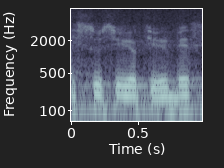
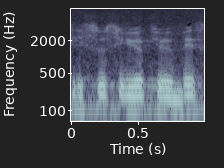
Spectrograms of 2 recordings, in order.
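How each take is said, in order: Both takes have the same delivery.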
